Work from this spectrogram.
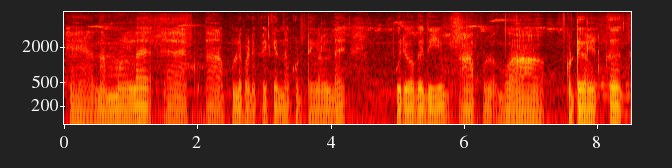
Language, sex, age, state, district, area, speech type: Malayalam, male, 45-60, Kerala, Kottayam, rural, spontaneous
